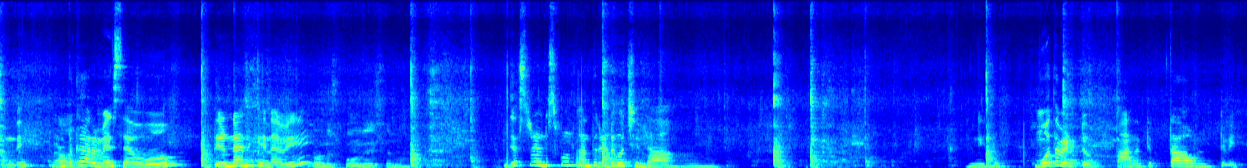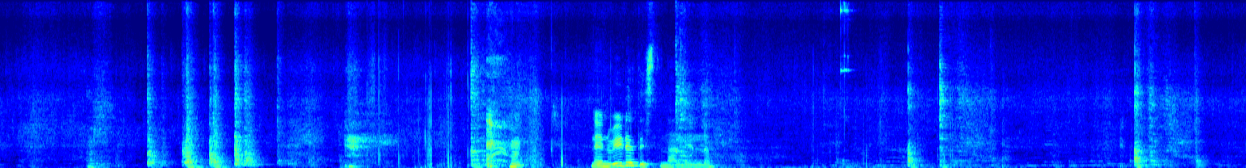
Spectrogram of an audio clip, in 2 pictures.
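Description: A metal spatula scrapes and clinks against a pan.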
